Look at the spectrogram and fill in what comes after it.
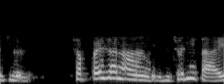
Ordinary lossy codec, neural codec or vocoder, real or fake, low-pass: none; codec, 16 kHz, 16 kbps, FunCodec, trained on LibriTTS, 50 frames a second; fake; 3.6 kHz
